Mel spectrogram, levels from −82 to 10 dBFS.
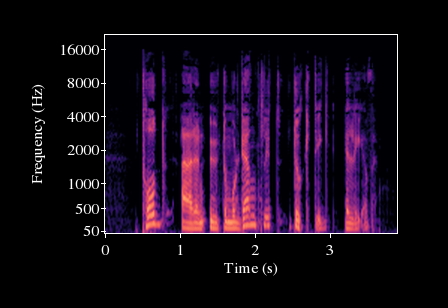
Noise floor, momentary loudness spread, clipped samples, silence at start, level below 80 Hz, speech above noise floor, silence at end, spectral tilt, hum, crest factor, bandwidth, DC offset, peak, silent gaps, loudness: -54 dBFS; 13 LU; under 0.1%; 0.5 s; -48 dBFS; 38 dB; 0.3 s; -6.5 dB/octave; none; 16 dB; 14 kHz; under 0.1%; 0 dBFS; none; -17 LUFS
